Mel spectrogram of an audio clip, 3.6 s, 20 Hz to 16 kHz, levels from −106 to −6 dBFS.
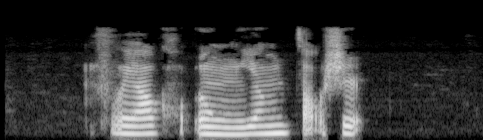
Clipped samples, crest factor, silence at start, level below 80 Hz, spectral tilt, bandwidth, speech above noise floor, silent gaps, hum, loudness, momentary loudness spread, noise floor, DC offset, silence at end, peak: under 0.1%; 20 dB; 0.75 s; -66 dBFS; -6 dB/octave; 7.8 kHz; 55 dB; none; none; -21 LUFS; 7 LU; -75 dBFS; under 0.1%; 0.9 s; -4 dBFS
